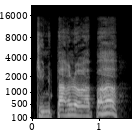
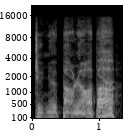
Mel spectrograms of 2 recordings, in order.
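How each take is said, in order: First: Plus fort, menaçant, à bout de patience; répète la question en haussant le ton; exaspéré. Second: Said in the usual way. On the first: Acted. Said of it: "Exaspéré". (question répétée, exaspérée)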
